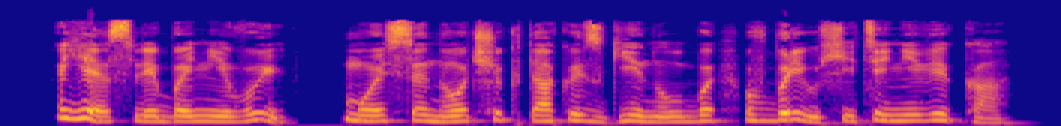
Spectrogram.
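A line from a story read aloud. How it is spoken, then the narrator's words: Sobbing woman. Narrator (Russian): всхлипнула она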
